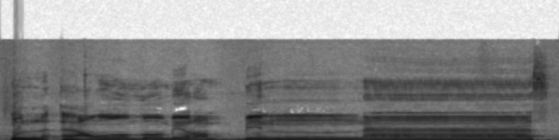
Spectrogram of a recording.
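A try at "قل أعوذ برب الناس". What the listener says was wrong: Zalnya tipiskan ya. Dzu, a'udzu.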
